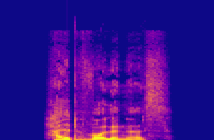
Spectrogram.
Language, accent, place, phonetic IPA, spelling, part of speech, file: German, Germany, Berlin, [ˈhalpˌvɔlənəs], halbwollenes, adjective, De-halbwollenes.ogg
- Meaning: strong/mixed nominative/accusative neuter singular of halbwollen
